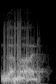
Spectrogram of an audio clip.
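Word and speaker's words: לָמַד: And Lamed Mem Dalet, also pronounced Lamad, means to teach, to instruct, to impart knowledge. And the same spelling, Lamed Mem Dalet, but pronounced Limud, means a disciple, one who is taught, a follower.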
